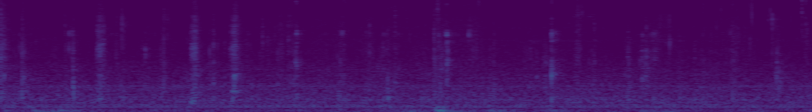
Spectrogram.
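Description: Quiet, close-up chewing of injogogi-bap, North Korean soy 'artificial meat' wrapped around rice, with scattered soft mouth clicks.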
